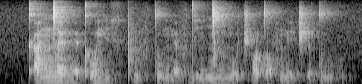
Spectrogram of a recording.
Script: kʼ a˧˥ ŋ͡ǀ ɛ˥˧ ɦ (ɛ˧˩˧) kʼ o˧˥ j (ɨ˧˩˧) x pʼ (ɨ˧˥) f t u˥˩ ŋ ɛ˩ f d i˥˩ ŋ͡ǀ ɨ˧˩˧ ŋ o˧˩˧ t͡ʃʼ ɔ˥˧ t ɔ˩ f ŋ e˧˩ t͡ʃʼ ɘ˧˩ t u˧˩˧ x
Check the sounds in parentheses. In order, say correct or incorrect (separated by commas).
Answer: incorrect, incorrect, correct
